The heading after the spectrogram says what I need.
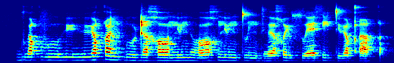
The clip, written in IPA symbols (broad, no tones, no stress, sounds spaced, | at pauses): ɡʱ u q v u ɦ y ɦ ʉ q y n ɓ u ɖ ʌ ʁ ɔ n ʉ n ɦ ɔ χ n ʉ n tʷ i n dʱ ə χ y sʷ ɛ s i t ʉ qʼ ɛ q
